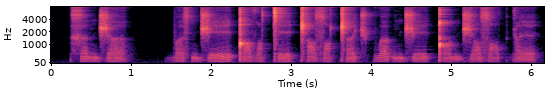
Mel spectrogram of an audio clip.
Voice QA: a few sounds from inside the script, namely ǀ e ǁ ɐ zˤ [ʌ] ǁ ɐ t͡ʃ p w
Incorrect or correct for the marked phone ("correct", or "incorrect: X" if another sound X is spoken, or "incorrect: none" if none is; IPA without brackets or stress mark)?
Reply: correct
